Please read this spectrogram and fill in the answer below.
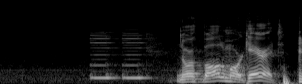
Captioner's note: buzzing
